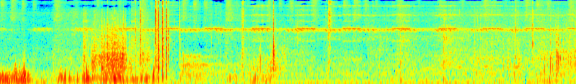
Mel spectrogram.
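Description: Rustling near the microphone with a loud sharp pop about a second and a half in, then a steady high insect trill with a few more sharp pops: paintball markers firing around the field.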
